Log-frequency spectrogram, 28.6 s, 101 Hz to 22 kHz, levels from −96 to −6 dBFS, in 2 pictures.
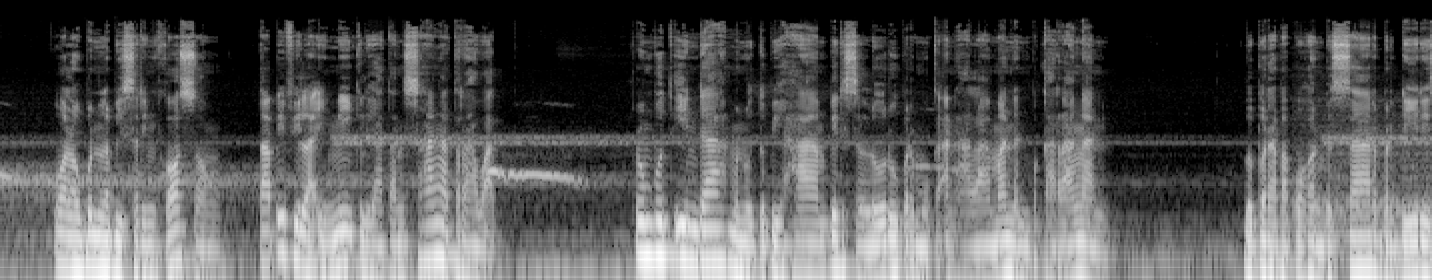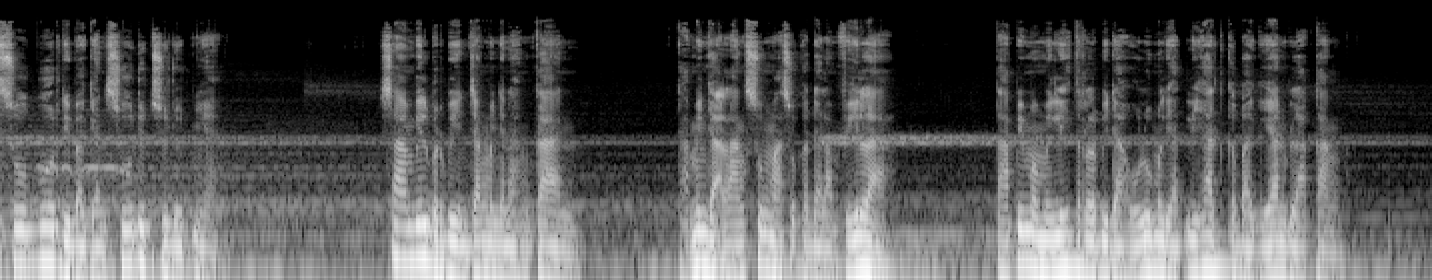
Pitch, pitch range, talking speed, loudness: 110 Hz, 100-120 Hz, 95 wpm, -21 LUFS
